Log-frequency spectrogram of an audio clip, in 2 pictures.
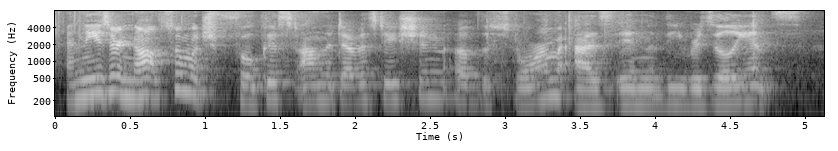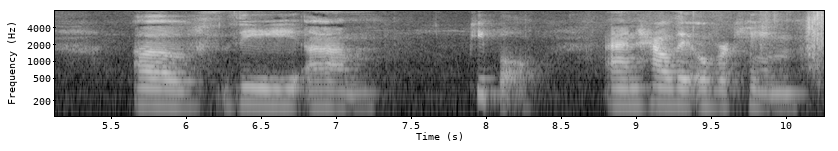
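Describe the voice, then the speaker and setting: A woman with a New England accent speaks at fairly low pitch with lively intonation. Some room echo can be heard. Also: fairly slow pace. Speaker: homeschooling parent and video creator. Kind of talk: resource review tutorial. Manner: casual, with frequent fillers.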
